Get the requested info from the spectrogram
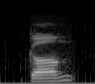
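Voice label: "geng" second tone, Chinese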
